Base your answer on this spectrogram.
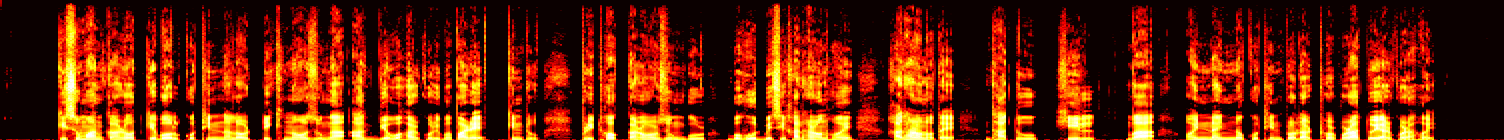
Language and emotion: Assamese, neutral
